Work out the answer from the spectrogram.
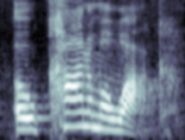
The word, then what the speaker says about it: Oconomowoc: So what do you think, or how to pronounce this one? This is Oconomowoc.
